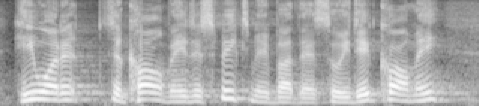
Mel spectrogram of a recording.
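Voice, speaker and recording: Noticeable background noise sits under a man speaking with an American accent. He talks at a fairly quick pace with ordinary pitch variation. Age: 70s. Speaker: retired Air Force general. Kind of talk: award acceptance speech with anecdote. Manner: halting with many fillers.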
